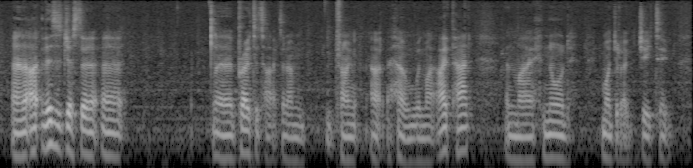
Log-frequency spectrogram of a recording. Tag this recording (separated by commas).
Speech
